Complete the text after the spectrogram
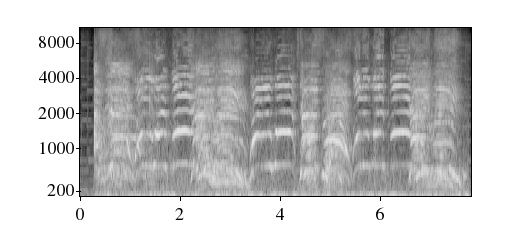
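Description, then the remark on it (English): A large crowd of protesters outside a courthouse in Lafayette County chants loudly in unison, demanding justice during a bond hearing, repeating the same rhythmic phrase again and again, with a steady low hum underneath. “As the hearing goes on inside the courtroom, protesters outside the courthouse are demanding justice.”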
